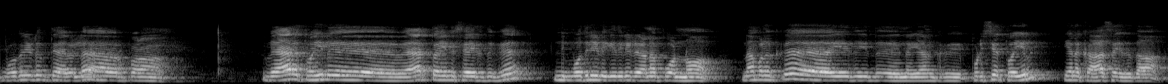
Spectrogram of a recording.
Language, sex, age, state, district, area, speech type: Tamil, male, 45-60, Tamil Nadu, Dharmapuri, rural, spontaneous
